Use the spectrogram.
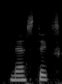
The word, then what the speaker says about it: Mnestics: Mnestics class W, X, Y, and Z. Same Greek root as the word mnemonic. The M is silent.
